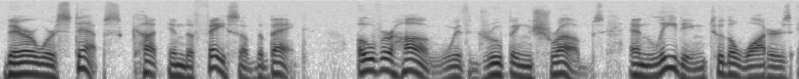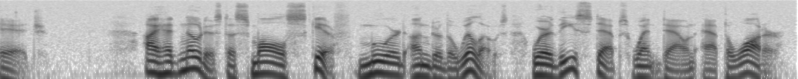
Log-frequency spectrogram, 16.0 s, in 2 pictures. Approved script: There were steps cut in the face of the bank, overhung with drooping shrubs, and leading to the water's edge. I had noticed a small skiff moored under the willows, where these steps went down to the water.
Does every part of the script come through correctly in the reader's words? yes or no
no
